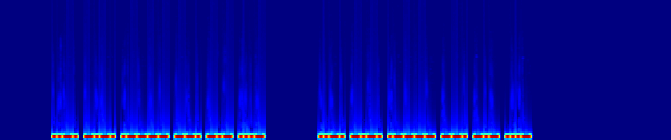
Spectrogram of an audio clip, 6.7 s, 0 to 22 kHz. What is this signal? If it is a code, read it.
Morse code, heard as a keyed tone, about 46 wpm, 700 Hz. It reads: FC1GKV FC1GKV
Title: DXCC-100 Call Signs - 6 Characters - Repeated 2x - 45wpm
